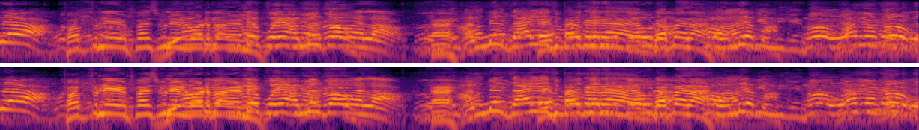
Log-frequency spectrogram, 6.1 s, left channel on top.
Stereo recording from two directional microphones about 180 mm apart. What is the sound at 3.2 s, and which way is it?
Speech, 50° right (ahead or behind).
